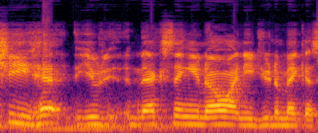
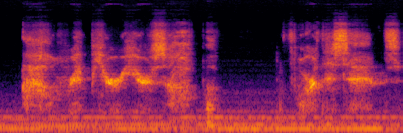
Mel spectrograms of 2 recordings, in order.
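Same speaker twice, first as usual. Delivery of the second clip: hushed whisper close to the ear. A game master voices a clawed creature at a player's ear: whispering. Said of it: "she whispers in your ear".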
